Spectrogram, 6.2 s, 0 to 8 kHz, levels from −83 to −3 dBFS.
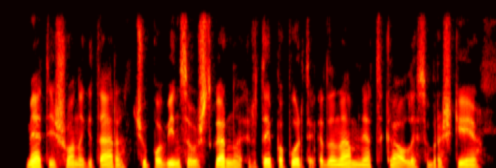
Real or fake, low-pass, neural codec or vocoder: real; 7.2 kHz; none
